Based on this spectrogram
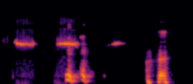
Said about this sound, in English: Hey, those crickets are losing their minds. They're cheering as loud as they possibly can.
